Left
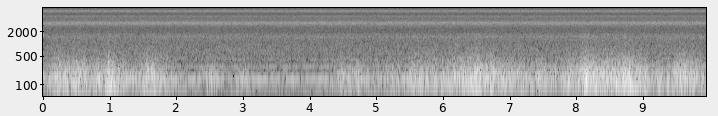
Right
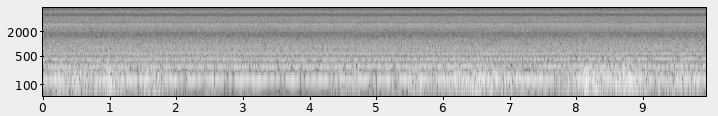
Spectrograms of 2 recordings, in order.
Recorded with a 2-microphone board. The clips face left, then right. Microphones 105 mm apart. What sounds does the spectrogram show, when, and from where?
0.0 s a drone: 60° right (ahead or behind)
